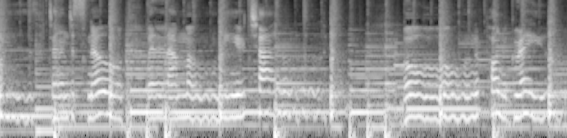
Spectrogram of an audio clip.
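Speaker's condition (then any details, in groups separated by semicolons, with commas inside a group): No condition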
